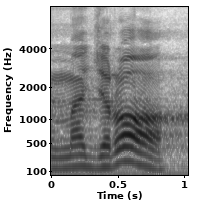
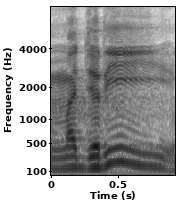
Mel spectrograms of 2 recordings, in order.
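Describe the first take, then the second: First: The final vowel is a clear a sound. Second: The final vowel is a clear i sound. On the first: "bukan majra" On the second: "Dia bukan majri"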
